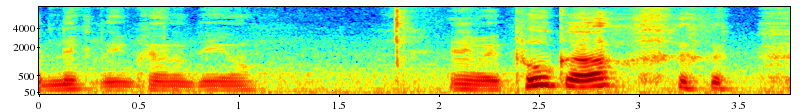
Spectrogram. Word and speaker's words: Puka: kind of deal anyway puka uh rhymes with hookah he goes to the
